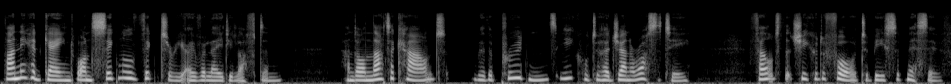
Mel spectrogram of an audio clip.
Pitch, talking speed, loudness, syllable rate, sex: 215 Hz, 175 wpm, -22 LUFS, 6.1 syllables/s, female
